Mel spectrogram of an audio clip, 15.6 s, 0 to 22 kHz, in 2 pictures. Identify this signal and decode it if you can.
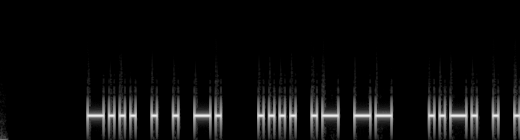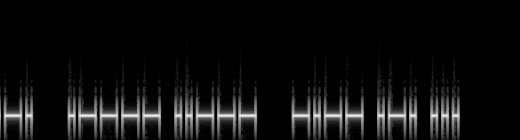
Morse code, heard as a keyed tone, about 15 wpm, 700 Hz. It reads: BEEN HAM FER 12 YRS
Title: Practice QSO - Exchange 3 - More Info - 15wpm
